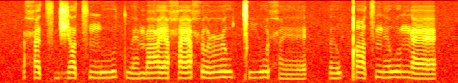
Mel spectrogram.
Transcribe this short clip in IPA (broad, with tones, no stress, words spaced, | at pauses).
ħə˨t͡sd͡ʒʌ˨t͡sŋu˨˦ tʷæ̤˨mʕɛ˨ħæ˨˦ħu˨ ʕu˦ǀi̤˦w ħɛ̤˨ | ə̤˨wǃɑ˨t͡s ŋɛ̤˦wʊ˦ŋæ˨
